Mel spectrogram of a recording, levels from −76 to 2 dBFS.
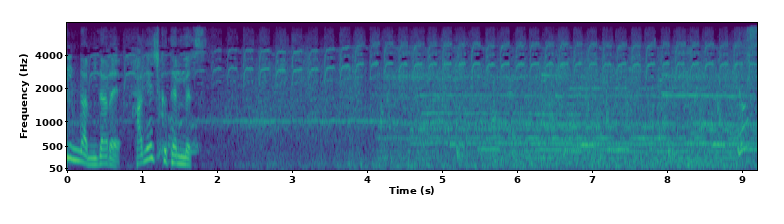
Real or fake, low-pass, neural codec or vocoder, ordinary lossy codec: real; 7.2 kHz; none; none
